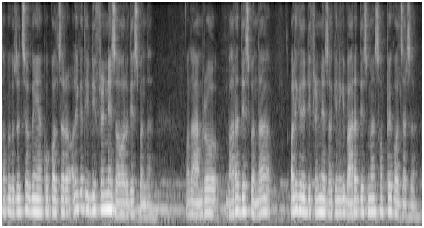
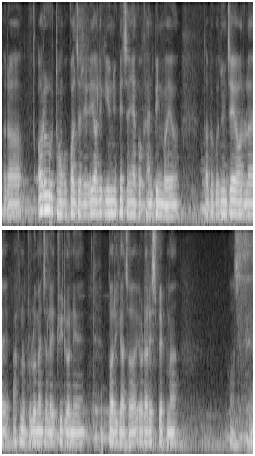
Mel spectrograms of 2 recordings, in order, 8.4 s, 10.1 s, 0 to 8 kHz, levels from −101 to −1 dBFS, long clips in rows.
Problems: background sounds at intervals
